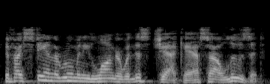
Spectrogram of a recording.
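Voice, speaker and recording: A man's voice: mid-range voice, expressive, fast talker, husky, highs cut off, pitched above the performer's own voice. A man voicing a hot-tempered, foul-mouthed, combative female sheriff in an audiobook. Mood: defiant, blunt. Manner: combative, blunt, cursing. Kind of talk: audiobook character voice.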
